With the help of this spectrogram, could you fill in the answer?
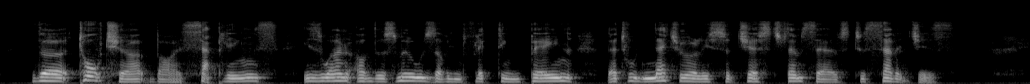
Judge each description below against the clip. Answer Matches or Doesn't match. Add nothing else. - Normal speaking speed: Doesn't match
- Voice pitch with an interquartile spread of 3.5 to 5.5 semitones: Doesn't match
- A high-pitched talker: Doesn't match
